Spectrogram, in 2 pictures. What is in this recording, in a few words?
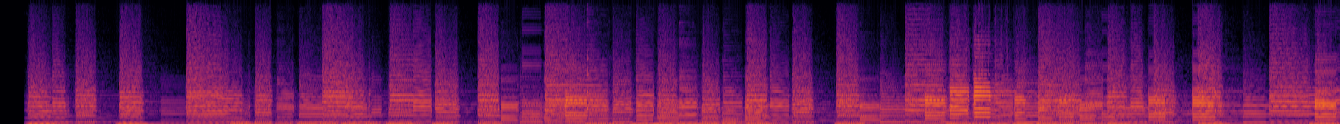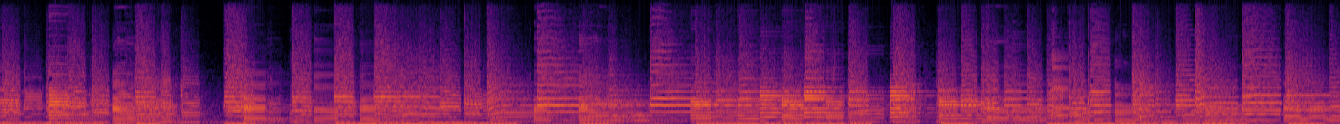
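loop, posaune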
